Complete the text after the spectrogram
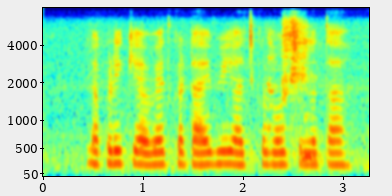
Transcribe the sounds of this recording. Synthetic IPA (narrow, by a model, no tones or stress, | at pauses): lɐkɽikeɐʋeːd̪kɐʈaːibʱiaːd͡ʒkəlbɐɦʊt̪t͡ʃələt̪aː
